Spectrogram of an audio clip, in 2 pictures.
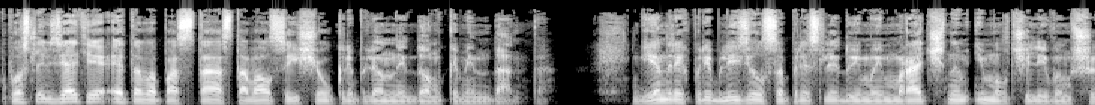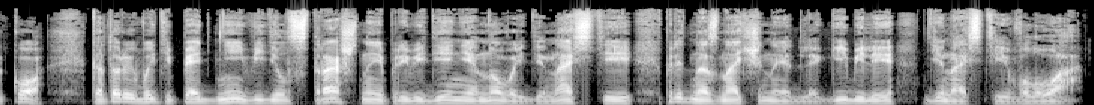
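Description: A man narrating a historical novel as an audiobook in a measured, steady reading. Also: low voice, no room sound, studio quality.

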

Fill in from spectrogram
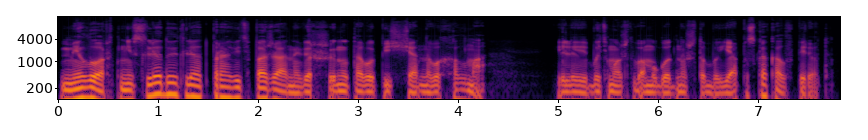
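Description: A man reading the part of a loyal baron who speaks quietly and deferentially in a storybook. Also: very deep voice, normal speed, no echo, clean studio sound, voice pushed down.

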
